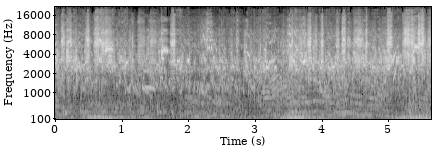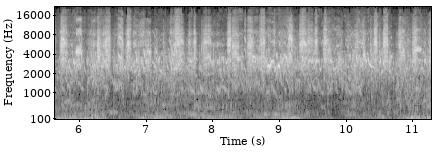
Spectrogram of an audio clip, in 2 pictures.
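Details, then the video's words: Budgerigars singing and chirping nonstop: a long, even stream of high warbles, squeaky chirps and rasping notes layered together, loudness flickering rapidly throughout. "Budgie singing and chirping sounds"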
